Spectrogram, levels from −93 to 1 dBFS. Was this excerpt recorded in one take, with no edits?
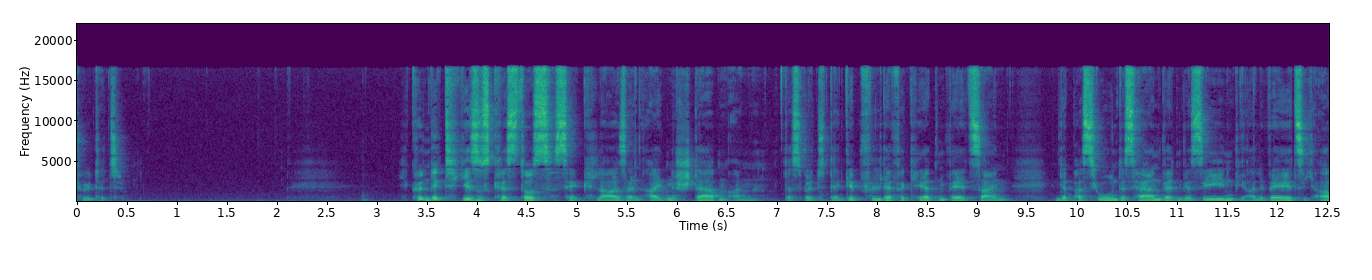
yes; 0 cuts

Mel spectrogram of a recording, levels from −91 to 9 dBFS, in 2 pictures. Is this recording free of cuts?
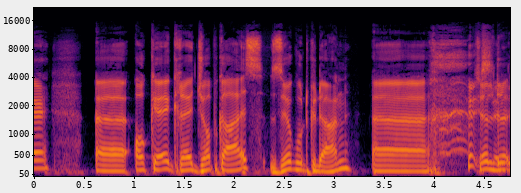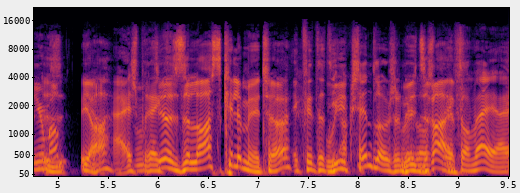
yes; 0 cuts

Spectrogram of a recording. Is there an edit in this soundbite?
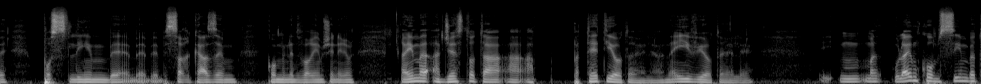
yes; 1 cut; at 3.9 s

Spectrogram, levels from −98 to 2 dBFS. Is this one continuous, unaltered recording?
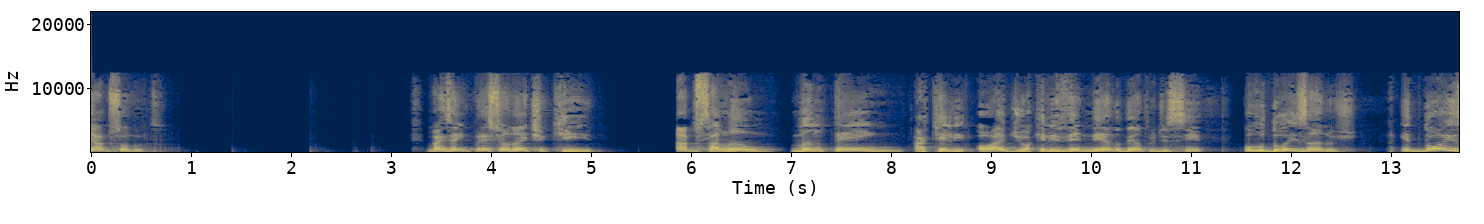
no; 1 cut; at 6.9 s

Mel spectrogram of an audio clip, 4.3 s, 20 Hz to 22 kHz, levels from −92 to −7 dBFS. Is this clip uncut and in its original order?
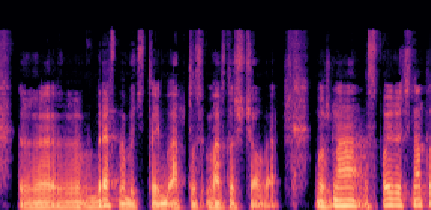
no; 1 cut; at 1.2 s

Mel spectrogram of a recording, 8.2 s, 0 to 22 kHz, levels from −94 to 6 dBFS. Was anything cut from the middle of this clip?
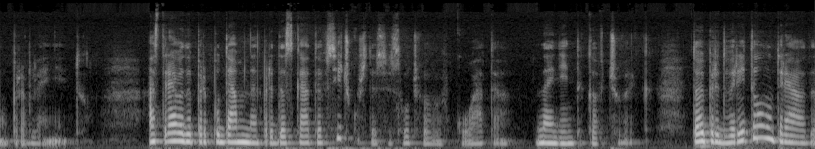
yes; 2 cuts; at 2.6 s, 3.6 s

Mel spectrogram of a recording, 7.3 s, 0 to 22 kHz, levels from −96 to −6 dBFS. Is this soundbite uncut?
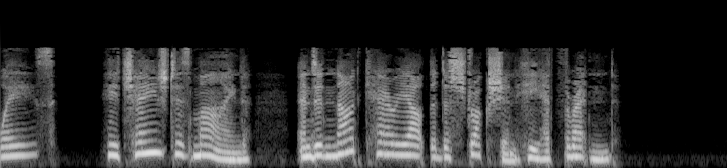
yes; 0 cuts

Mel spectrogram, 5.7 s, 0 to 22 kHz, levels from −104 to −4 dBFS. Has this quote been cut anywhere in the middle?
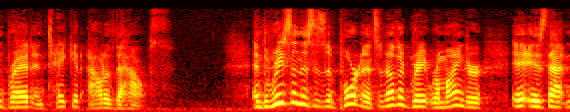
no; 0 cuts

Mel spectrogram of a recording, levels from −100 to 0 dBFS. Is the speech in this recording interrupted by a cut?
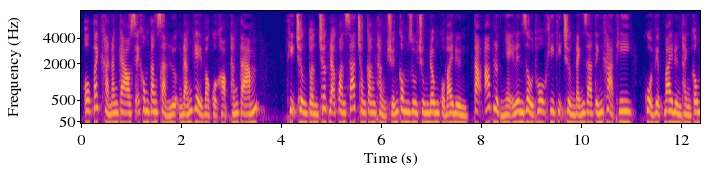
yes; 3 cuts; at 7.8 s, 8.4 s, 8.9 s

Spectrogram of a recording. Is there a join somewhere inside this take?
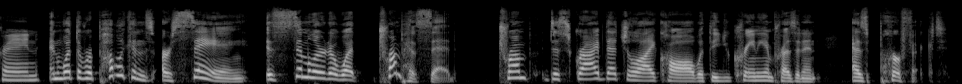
no; 0 cuts

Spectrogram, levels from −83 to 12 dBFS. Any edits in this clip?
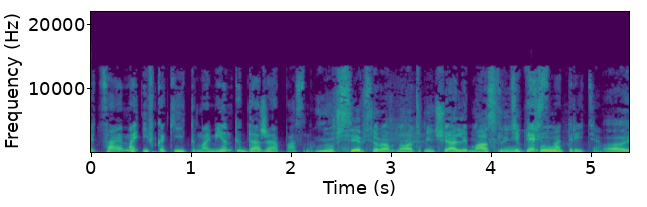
no; 0 cuts

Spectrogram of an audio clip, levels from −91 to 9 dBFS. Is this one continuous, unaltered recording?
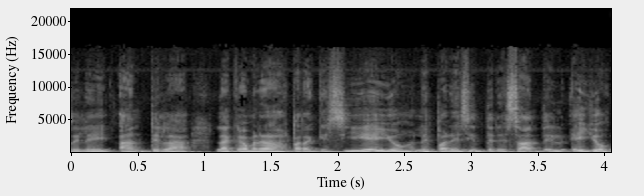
no; 1 cut; at 1.6 s

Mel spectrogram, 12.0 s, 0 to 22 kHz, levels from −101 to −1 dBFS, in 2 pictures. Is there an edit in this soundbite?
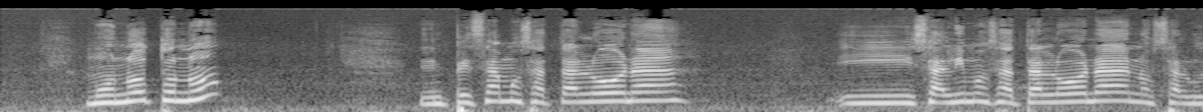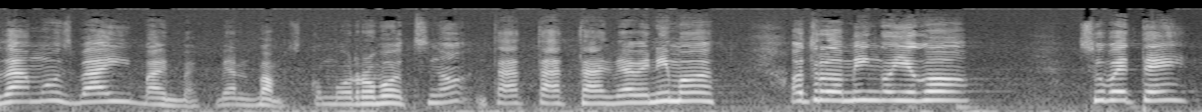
no; 0 cuts

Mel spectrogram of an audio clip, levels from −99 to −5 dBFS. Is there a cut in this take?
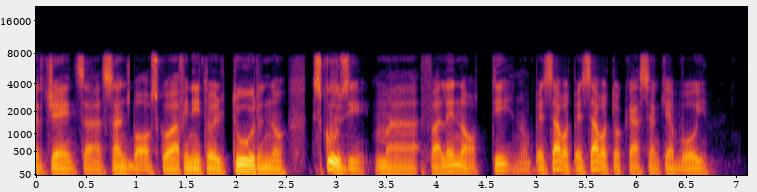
yes; 5 cuts; at 0.9 s, 1.4 s, 2.7 s, 3.9 s, 5.4 s

